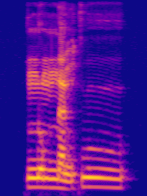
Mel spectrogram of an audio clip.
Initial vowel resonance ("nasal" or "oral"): oral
